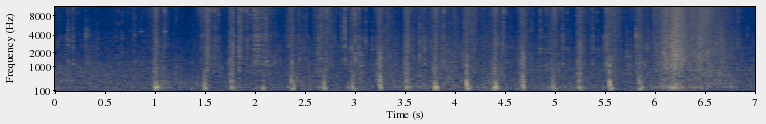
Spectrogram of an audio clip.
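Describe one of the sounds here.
Footsteps thud quickly and steadily through tall grass.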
